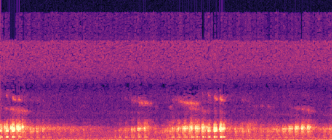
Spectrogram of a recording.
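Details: Several narrow-mouthed frogs in an apartment-complex pond, Incheon Songdo, Korea, calling in courtship of females. Repeated rasping, pulsed croaks from more than one frog come and go throughout, over a low, continuous rumble.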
